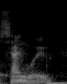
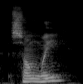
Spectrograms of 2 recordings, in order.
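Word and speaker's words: Sang-woo: okay in english uh phonetically he's called sangwoo right songwei that's not right right is it it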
